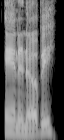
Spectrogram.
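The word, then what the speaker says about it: Anunoby: Ananobi? – Best one. You got it right.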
